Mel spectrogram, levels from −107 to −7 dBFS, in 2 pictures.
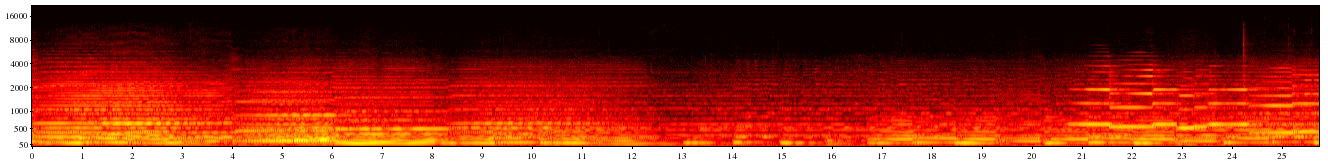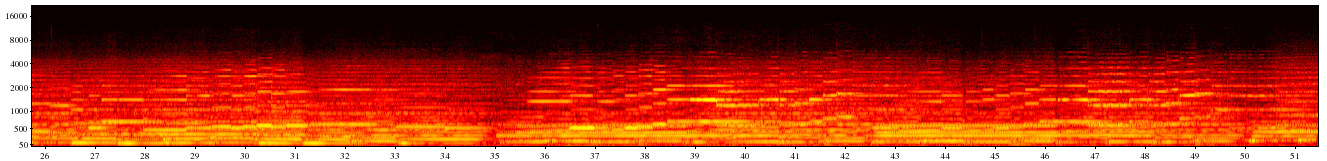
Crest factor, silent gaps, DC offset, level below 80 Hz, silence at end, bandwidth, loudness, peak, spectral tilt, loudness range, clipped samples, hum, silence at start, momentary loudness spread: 18 dB; none; under 0.1%; -66 dBFS; 0 s; 6.2 kHz; -41 LUFS; -24 dBFS; -9 dB/octave; 12 LU; under 0.1%; none; 0 s; 12 LU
